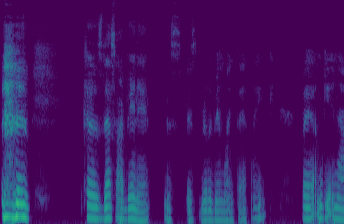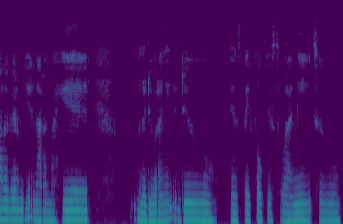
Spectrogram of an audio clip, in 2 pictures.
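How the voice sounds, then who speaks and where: A man's voice: mid-range voice, creaky, mellow, no echo, dull audio. A man hosting a casual solo podcast, talking candidly and encouraging himself. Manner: candid, self-encouraging, laughs between thoughts. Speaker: podcast host.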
